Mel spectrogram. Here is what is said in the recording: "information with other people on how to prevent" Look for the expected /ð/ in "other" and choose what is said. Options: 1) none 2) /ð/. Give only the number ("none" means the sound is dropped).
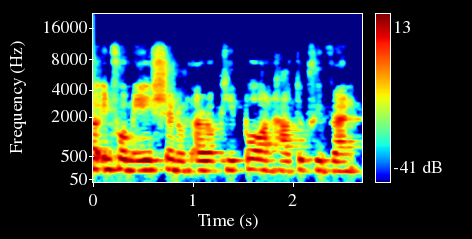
1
